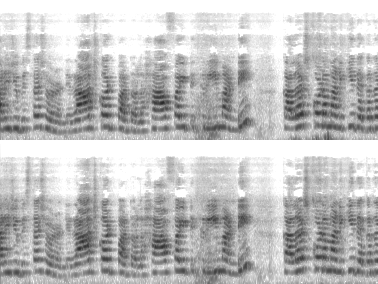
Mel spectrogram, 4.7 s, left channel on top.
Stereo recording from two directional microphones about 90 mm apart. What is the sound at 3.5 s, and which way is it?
A woman's voice, 15° left (ahead or behind).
